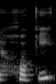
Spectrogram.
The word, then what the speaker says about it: hockey: El hockey, that's how you pronounce it. The J makes the H sound.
